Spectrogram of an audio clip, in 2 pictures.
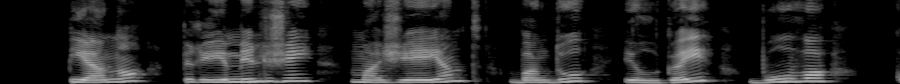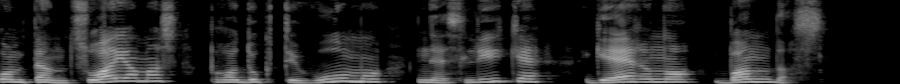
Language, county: Lithuanian, Panevėžys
